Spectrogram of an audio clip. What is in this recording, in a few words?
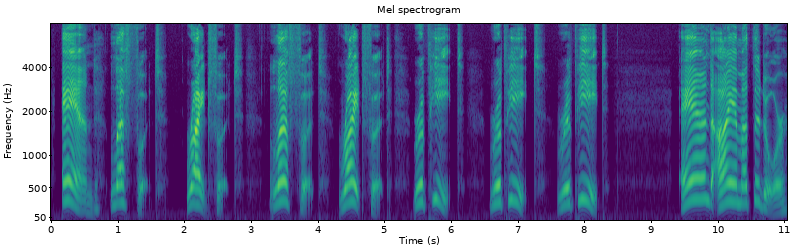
Female Male character audio book sample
